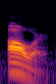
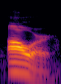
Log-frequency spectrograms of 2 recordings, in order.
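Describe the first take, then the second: First: The word is said in its full form. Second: The word is said in its full form.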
